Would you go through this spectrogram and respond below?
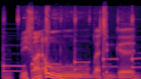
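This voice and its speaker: A young man streaming a video game, chatting casually with his viewers in a relaxed, rambling way, with a deep voice he holds slightly higher than its natural pitch. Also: a little slow, music in the background. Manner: laid-back, rambling, swears a lot, reads chat aloud. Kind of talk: casual live-stream chat while gaming.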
